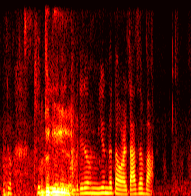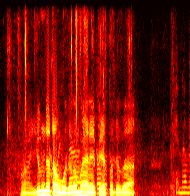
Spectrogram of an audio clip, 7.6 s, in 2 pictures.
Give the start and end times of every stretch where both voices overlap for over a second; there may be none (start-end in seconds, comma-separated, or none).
4.6-6.1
